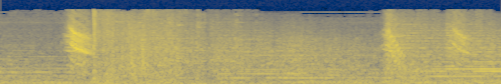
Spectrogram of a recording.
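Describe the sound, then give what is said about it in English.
Energy-based artillery fire in a sci-fi battle scene in a landing bay: two sharp, sweeping bursts cut through a steady, loud, rumbling roar of noise. “That was subtitled as artillery fire.”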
